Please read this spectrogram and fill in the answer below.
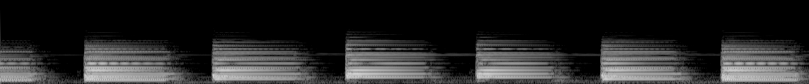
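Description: Yamaha grand piano playing blocked triads through their inversions: a steady series of chords, one about every 1.3 seconds, each held about a second and then released.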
